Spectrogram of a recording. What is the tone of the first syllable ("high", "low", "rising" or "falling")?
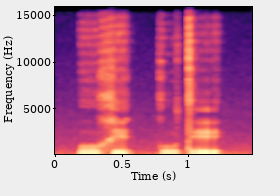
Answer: high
